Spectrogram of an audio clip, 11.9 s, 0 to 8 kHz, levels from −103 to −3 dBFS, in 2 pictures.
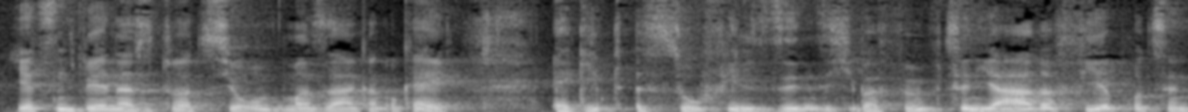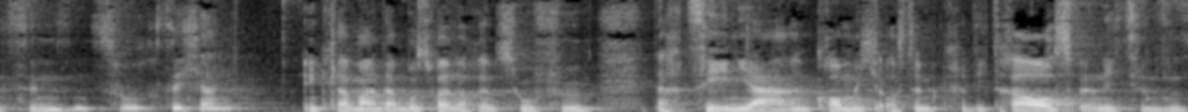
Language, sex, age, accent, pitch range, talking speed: German, male, 40-59, German, 95-115 Hz, 215 wpm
